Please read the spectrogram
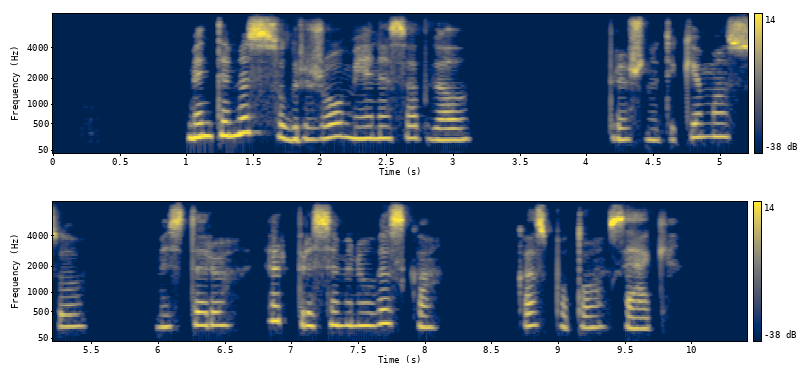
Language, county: Lithuanian, Šiauliai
